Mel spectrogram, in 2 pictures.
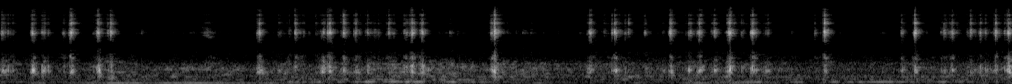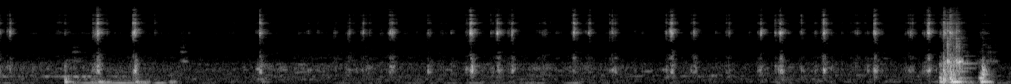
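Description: Megaminx being turned fast in a speedsolve: its plastic faces click and clack in quick, uneven runs of turns. Near the end comes a louder clatter as the puzzle is set down on the mat and the hands come down on the timer pads to stop it.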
